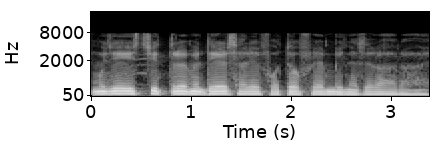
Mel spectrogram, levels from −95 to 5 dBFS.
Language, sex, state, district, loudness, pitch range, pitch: Hindi, female, Arunachal Pradesh, Lower Dibang Valley, -13 LUFS, 100-115 Hz, 105 Hz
